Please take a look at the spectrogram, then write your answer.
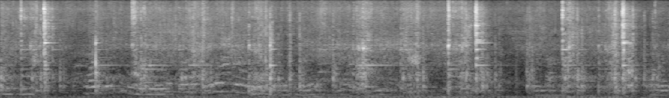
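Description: Fried potatoes are stirred with spice paste in a pan, giving a continuous close sizzle with scraping spatula movements and occasional clinks of metal against the pan.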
